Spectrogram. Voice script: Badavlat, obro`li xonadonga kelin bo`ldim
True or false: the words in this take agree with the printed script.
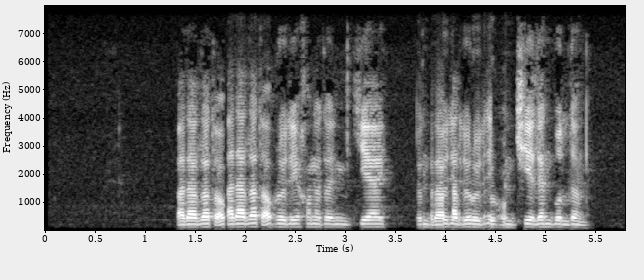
false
